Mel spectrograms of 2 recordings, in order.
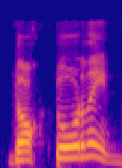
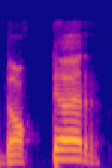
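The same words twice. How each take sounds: First: डॉक्टर with a clear o in the last syllable, doc-tor; the wrong way: डॉक्टर ending in a full o; wrong o reading. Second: डॉक्टर with a short uh in the last syllable, doc-tuhr; correct weak ending. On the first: Teacher mocks the wrong reading, डॉक्टर with a full o. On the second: Teacher gives pupils the right डॉक्टर, uh ending. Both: Shown as a demonstration.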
